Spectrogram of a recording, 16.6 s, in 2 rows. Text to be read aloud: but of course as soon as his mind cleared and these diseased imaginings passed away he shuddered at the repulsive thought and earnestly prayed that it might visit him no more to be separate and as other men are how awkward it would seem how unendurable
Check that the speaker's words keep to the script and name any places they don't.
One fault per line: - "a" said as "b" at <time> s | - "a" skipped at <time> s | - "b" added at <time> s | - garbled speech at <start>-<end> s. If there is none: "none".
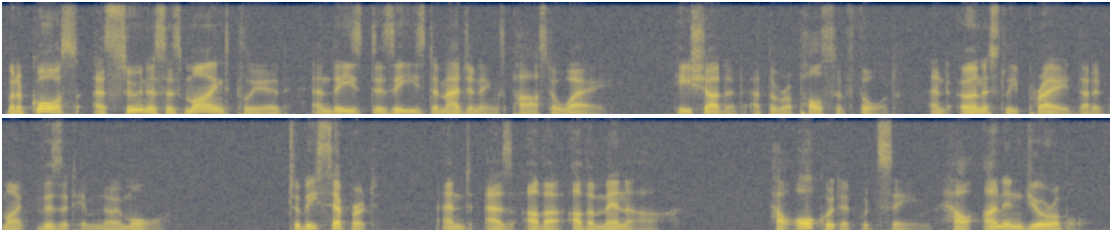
- "other" added at 12.5 s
